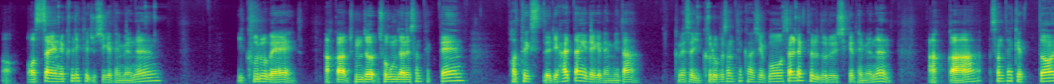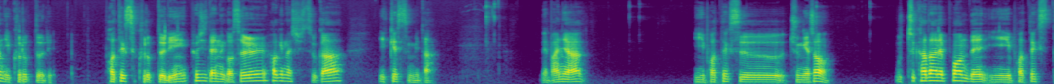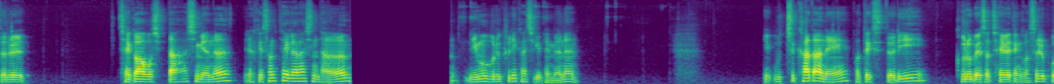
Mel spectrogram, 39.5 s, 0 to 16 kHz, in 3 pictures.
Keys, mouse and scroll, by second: 0.7-8.7 drag, 8.8-9.8 drag, 19.3-21.0 drag, 23.4 click, 26.2 click, 32.1 click, 33.1-39.5 drag.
